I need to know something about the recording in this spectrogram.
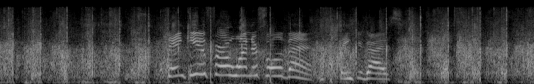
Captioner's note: applause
